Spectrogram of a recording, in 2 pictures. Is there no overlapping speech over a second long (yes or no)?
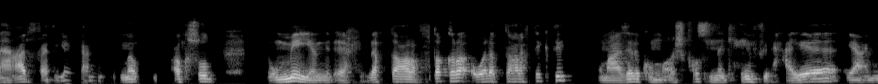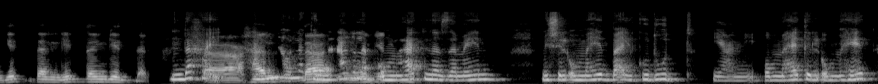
no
